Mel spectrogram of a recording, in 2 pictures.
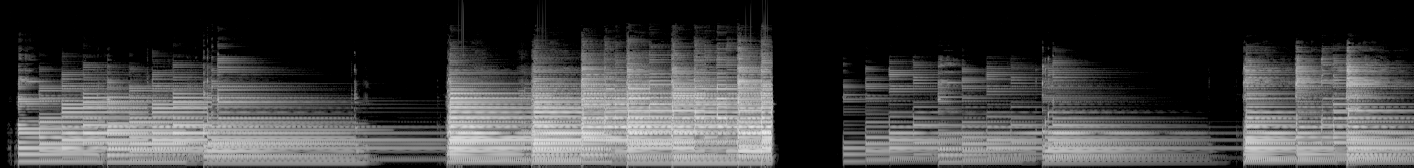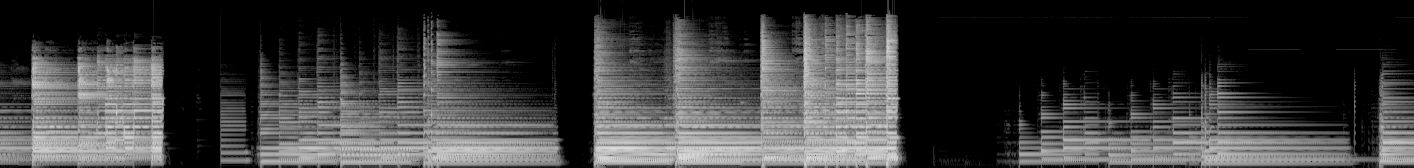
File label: guitar; hikaku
